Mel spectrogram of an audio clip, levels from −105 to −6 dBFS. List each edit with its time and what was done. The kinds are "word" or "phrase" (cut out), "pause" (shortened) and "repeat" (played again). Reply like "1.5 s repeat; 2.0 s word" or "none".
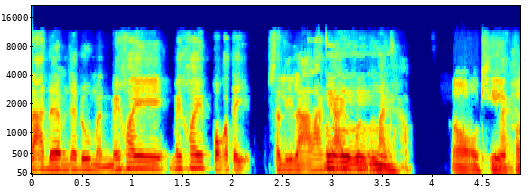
none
